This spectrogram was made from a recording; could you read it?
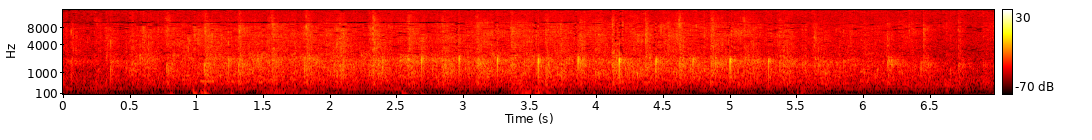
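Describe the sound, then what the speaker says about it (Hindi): Steady applause from an audience at a clean energy event in Ranchi, Jharkhand, dense, even clapping from many hands lasting throughout, moderately loud with no speech over it. "जोरदार तालियां चाहेंगे"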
